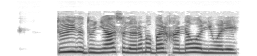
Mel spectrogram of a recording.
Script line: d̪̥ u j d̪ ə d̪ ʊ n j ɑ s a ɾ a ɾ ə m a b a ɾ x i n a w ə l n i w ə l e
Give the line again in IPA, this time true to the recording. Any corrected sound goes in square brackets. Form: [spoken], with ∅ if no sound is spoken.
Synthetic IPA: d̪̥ u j d̪ ə d̪ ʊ n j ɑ s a [l] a ɾ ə m a b a ɾ x [a] n a w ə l n i w ə l e

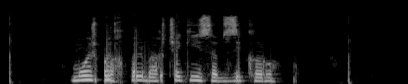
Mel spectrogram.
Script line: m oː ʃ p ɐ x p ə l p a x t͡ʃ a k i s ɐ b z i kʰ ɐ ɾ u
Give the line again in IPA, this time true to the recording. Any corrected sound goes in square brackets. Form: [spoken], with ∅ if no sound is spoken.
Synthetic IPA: m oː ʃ p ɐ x p ə l [b] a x t͡ʃ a k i s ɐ b z i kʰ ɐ ɾ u

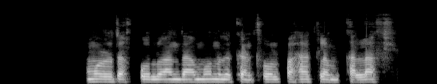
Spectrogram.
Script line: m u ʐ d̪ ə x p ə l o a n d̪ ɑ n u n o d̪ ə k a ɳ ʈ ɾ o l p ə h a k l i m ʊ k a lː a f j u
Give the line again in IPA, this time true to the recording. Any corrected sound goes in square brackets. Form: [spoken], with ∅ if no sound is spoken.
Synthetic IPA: m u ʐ d̪ ə x p ə l o a n d̪ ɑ [m] u n o d̪ ə k a ɳ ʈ ɾ o l p ə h a k l [a] m ʊ k a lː a f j u

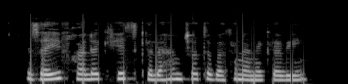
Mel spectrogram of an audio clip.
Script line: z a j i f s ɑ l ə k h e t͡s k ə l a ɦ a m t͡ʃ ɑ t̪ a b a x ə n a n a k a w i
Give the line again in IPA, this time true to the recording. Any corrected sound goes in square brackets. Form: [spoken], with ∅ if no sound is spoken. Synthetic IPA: z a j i f [x] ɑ l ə k h e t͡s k ə l a ɦ a m t͡ʃ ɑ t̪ a b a x ə n a n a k a w i

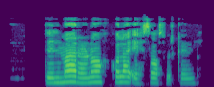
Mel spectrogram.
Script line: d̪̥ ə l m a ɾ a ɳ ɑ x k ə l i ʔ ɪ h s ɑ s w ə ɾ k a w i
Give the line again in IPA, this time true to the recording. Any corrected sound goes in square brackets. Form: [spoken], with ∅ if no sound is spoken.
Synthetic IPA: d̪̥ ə l m a ɾ a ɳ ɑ x k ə l [a] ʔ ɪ h s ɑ s w ə ɾ k a w i

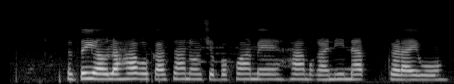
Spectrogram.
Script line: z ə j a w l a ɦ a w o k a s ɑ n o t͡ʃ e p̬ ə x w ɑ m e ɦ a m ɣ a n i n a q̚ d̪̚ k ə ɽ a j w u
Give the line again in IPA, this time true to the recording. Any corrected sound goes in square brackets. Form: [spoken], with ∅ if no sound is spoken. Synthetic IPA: z ə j a w l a ɦ a [ɣ] o k a s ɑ n o t͡ʃ e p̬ ə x w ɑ m e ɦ a m ɣ a n i n a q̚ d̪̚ k ə ɽ a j w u

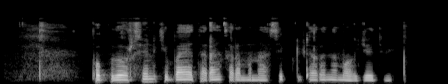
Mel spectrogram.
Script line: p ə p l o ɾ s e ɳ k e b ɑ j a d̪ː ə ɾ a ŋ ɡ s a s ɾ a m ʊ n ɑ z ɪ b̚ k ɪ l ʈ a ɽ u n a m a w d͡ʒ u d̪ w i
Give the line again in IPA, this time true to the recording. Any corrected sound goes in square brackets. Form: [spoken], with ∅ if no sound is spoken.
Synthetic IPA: p ə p l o ɾ s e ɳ k e b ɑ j a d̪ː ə ɾ a ŋ ɡ s a [∅] ɾ a m ʊ n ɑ [s] ɪ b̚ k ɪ l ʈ a [ɾ] u n a m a w d͡ʒ u d̪ w i

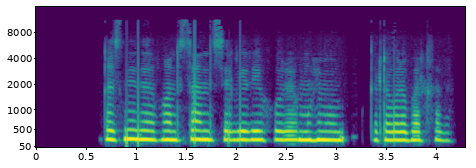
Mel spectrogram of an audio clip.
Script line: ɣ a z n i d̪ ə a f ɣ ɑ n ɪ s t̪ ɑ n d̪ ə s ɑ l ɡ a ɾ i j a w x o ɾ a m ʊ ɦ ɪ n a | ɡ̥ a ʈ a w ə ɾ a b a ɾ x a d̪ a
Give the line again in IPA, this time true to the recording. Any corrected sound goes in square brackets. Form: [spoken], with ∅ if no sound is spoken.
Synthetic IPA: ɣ a z n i d̪ ə a f ɣ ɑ n ɪ s t̪ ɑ n d̪ ə s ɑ l ɡ a ɾ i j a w x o ɾ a m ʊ ɦ ɪ [m] a | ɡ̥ a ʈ a w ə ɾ a b a ɾ x a d̪ a

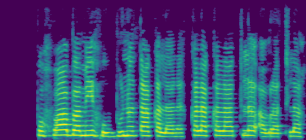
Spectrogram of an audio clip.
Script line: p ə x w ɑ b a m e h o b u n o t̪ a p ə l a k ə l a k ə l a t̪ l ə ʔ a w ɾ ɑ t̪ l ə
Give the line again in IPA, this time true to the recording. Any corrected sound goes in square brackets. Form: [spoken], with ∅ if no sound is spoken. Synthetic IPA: p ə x w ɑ b a m e h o b u n o t̪ a [k] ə l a k ə l a k ə l a t̪ l ə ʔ a w ɾ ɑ t̪ l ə

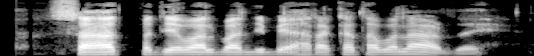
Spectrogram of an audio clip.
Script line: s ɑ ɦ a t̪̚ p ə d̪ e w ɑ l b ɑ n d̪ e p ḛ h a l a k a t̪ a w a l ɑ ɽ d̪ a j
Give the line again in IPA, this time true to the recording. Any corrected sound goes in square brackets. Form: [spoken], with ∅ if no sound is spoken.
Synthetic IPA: s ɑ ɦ a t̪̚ p ə d̪ e w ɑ l b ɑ n d̪ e [b] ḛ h a [ɾ] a k a t̪ a w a l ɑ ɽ d̪ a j

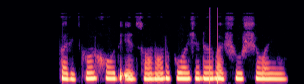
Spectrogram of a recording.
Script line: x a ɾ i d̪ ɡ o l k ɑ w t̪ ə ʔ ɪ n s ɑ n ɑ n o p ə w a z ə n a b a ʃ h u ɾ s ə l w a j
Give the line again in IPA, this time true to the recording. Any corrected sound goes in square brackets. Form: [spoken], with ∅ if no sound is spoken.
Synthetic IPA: [f] a ɾ i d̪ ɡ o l [x] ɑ w [d̪] ə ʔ ɪ n s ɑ n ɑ n o p ə w a [ʒ] ə n a [m] a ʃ h u ɾ [ʃ] ə [∅] w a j

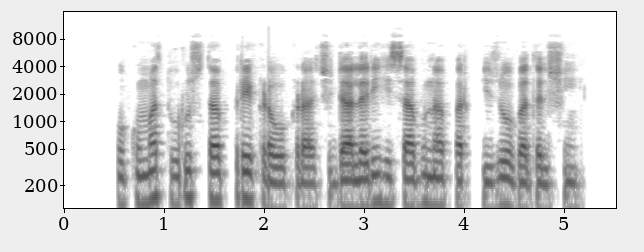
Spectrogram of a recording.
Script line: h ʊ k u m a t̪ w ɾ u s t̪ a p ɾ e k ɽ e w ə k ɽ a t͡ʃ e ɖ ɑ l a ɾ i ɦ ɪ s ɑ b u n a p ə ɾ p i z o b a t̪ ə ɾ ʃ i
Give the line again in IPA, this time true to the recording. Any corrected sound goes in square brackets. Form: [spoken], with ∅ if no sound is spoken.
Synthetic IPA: h ʊ k u m a t̪ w ɾ u s t̪ a p ɾ e k ɽ [a] w ə k ɽ a t͡ʃ e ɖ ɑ l a ɾ i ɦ ɪ s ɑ b u n a p ə ɾ p i z o b a [d̪] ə [l] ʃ i

